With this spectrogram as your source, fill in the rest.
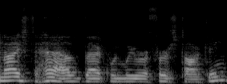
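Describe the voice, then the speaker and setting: At a moderate pace, a man with an American accent speaks in an unremarkable speaking voice with ordinary pitch variation. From USA. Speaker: vlogger. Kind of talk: casual vlog talk.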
